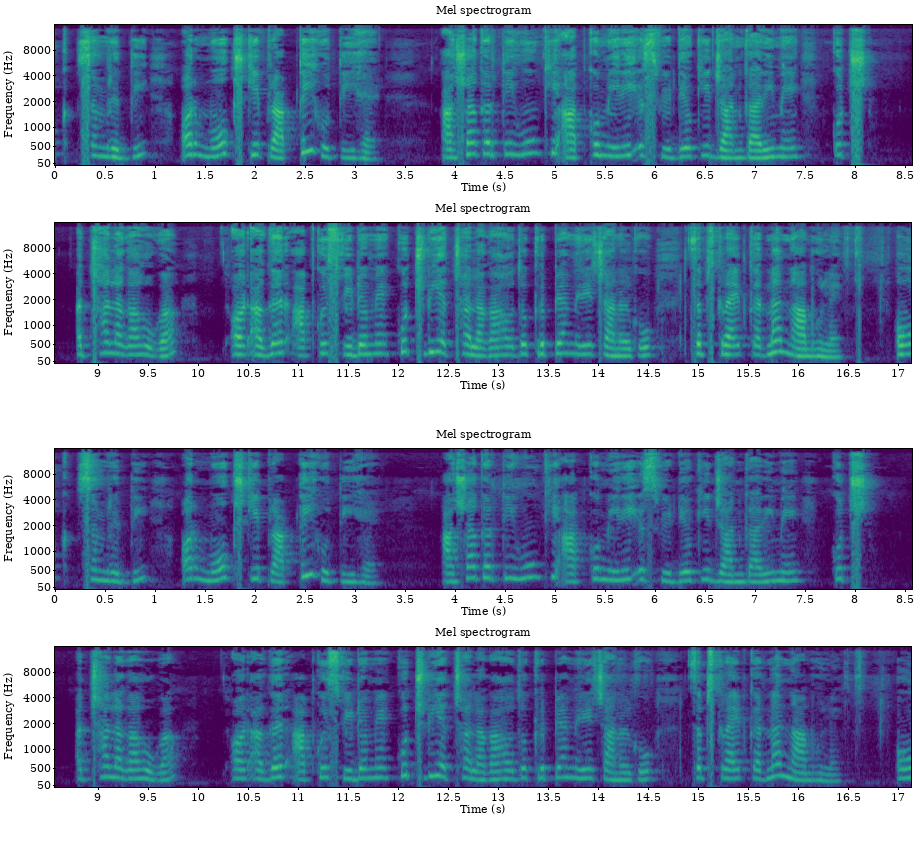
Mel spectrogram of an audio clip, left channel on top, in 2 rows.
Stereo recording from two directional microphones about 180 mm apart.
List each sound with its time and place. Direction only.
0.1 s speech: 35° left (ahead or behind)
15.3 s a woman's voice: 40° left (ahead or behind)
